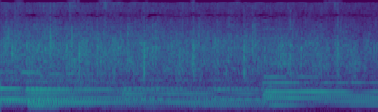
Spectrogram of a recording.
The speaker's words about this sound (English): Let's give these folks a big, big hand clap as they're coming.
